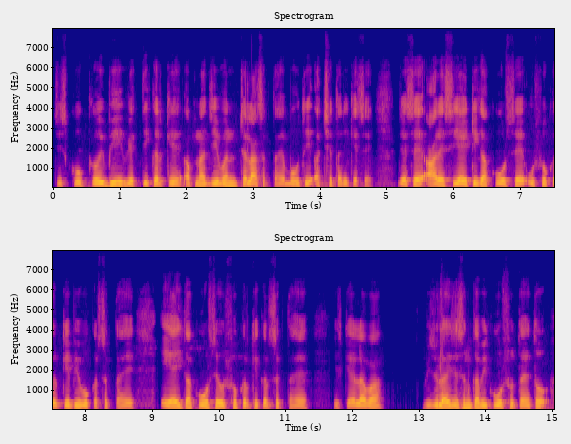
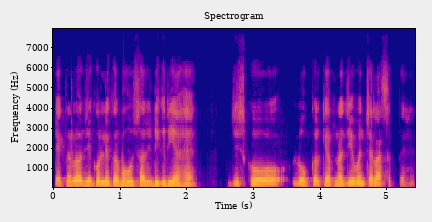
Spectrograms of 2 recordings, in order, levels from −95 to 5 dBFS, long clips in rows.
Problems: none marked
